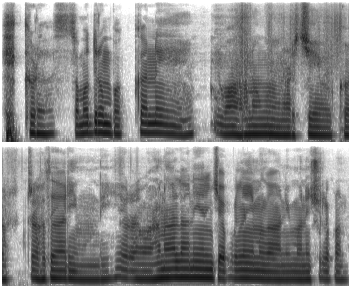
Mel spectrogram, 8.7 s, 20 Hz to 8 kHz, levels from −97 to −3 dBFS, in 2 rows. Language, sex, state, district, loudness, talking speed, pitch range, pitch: Telugu, male, Andhra Pradesh, Krishna, -16 LUFS, 110 wpm, 120-140 Hz, 130 Hz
